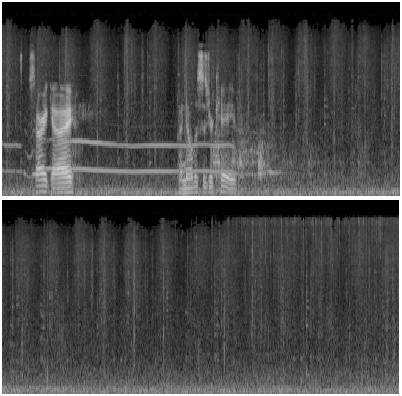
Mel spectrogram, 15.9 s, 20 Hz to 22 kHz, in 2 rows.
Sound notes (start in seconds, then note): 4.4 wolf whimpers and growls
